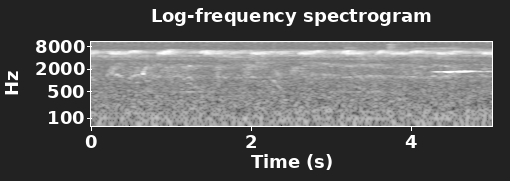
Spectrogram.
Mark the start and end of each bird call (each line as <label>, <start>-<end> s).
Russet-backed Oropendola (Psarocolius angustifrons), 0.0-5.0 s
Undulated Tinamou (Crypturellus undulatus), 2.4-4.7 s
